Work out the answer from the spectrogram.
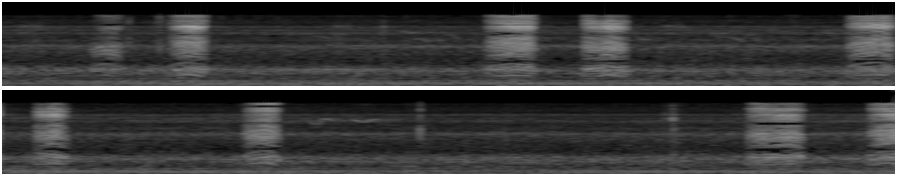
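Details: Common grackle chick being fed by a parent, recorded on a bird-feeder camera, giving short harsh raspy begging squawks in pairs and bursts with pauses between.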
